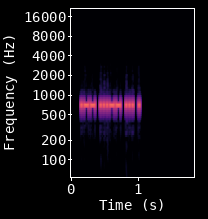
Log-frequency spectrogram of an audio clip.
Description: Morse code, heard as a keyed tone, about 47 wpm, 700 Hz. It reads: W3SE
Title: USA Call Signs - 4x Character Spacing - 50wpm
